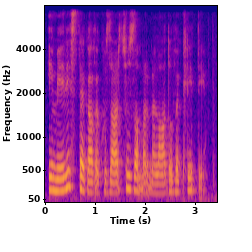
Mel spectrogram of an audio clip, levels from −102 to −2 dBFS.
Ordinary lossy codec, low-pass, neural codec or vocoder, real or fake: none; 7.2 kHz; vocoder, 22.05 kHz, 80 mel bands, WaveNeXt; fake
